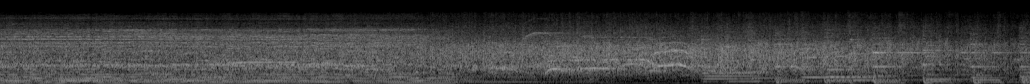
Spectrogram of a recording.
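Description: A southern gospel quartet with piano and band ends a song on a long held chord; about five seconds in, the audience applauds and cheers, and then the piano and band start playing again near the end.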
